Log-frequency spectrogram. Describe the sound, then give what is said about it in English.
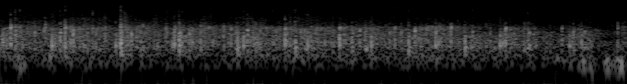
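Steady applause from an audience, a dense wash of many hands clapping at once, sustained at an even level without pause. “Thanks for applauding.”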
